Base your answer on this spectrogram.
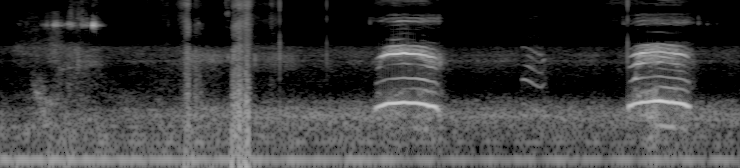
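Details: Female domestic cat talking back to her owner's meows: two loud, drawn-out meows about two seconds apart, preceded by a few sharp clicks and knocks, with a low hum underneath.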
